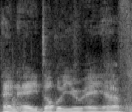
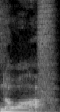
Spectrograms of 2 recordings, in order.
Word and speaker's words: Nawaf: myself so it's it's the actual Arabic pronunciation is nawaf but it's uh the easier way to say it's no off okay let's talk about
